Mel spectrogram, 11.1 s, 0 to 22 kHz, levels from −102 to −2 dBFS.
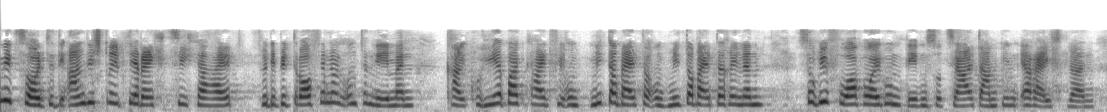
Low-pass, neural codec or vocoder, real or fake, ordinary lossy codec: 7.2 kHz; codec, 16 kHz in and 24 kHz out, 1.1 kbps, FireRedTTS-2 codec; fake; none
